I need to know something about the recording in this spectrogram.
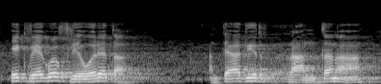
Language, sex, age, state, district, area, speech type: Goan Konkani, male, 45-60, Goa, Bardez, urban, spontaneous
